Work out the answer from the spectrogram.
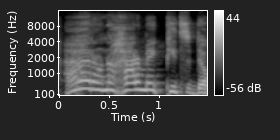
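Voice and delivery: high, fast panicked plea; mock panic. Acts out panicked plea to chef.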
